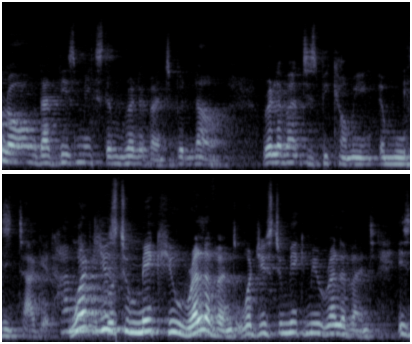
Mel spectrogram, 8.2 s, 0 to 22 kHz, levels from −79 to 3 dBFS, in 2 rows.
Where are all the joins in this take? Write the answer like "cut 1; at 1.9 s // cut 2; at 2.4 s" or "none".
cut 1; at 4.8 s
